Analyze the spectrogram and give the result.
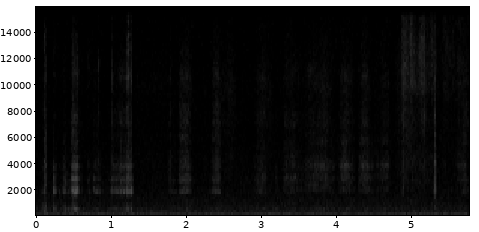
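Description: Long nails tap and scratch on the face and mouth area of a red painted, hollow, carved wooden mask. The sound is quiet and dry, with short bright scratchy bursts and light clicks centred near 1.9 kHz over a faint low background hum.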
